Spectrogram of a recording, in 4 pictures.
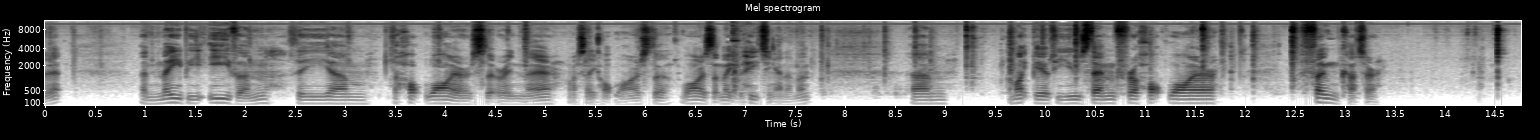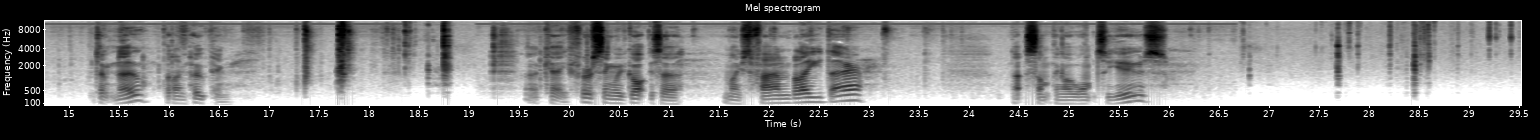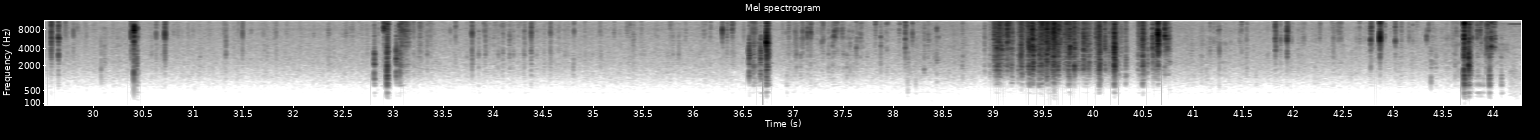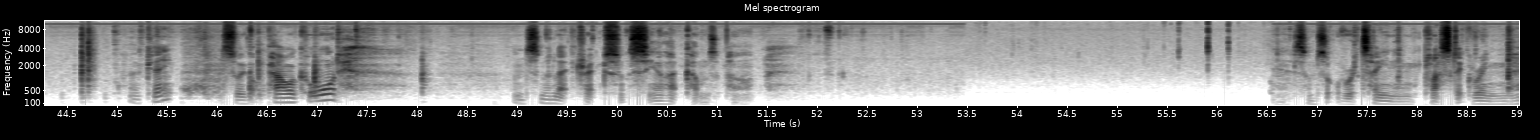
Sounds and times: Speech: 0.0s - 0.2s, 1.0s - 7.7s, 8.6s - 11.8s, 12.5s - 13.4s, 15.2s - 16.8s, 19.6s - 23.1s, 24.4s - 26.0s, 45.1s - 47.4s, 49.0s - 51.4s, 56.6s - 59.0s.

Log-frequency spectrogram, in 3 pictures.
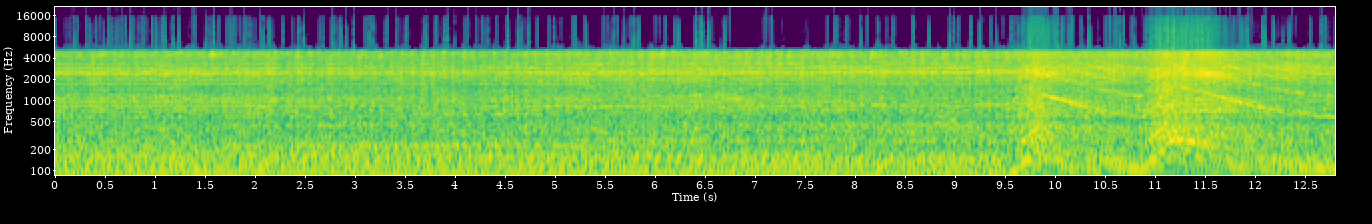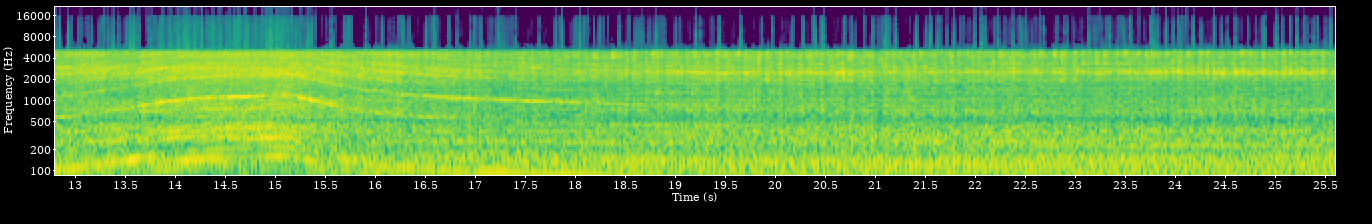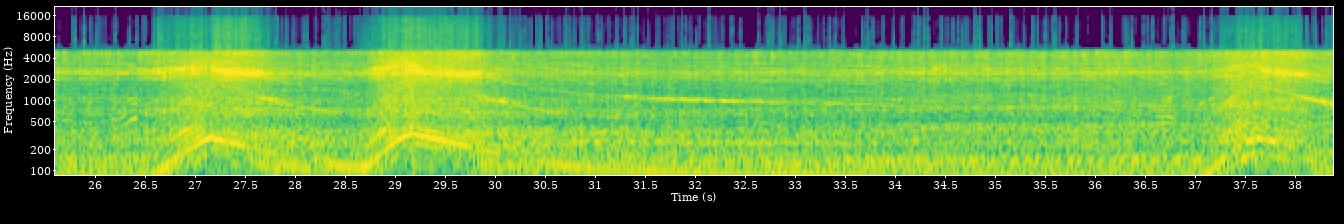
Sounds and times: Heavy engine (low frequency): 0.0s - 38.3s
Idling: 0.0s - 38.3s
Accelerating, revving, vroom: 9.6s - 16.8s, 26.4s - 30.7s, 37.1s - 38.3s.

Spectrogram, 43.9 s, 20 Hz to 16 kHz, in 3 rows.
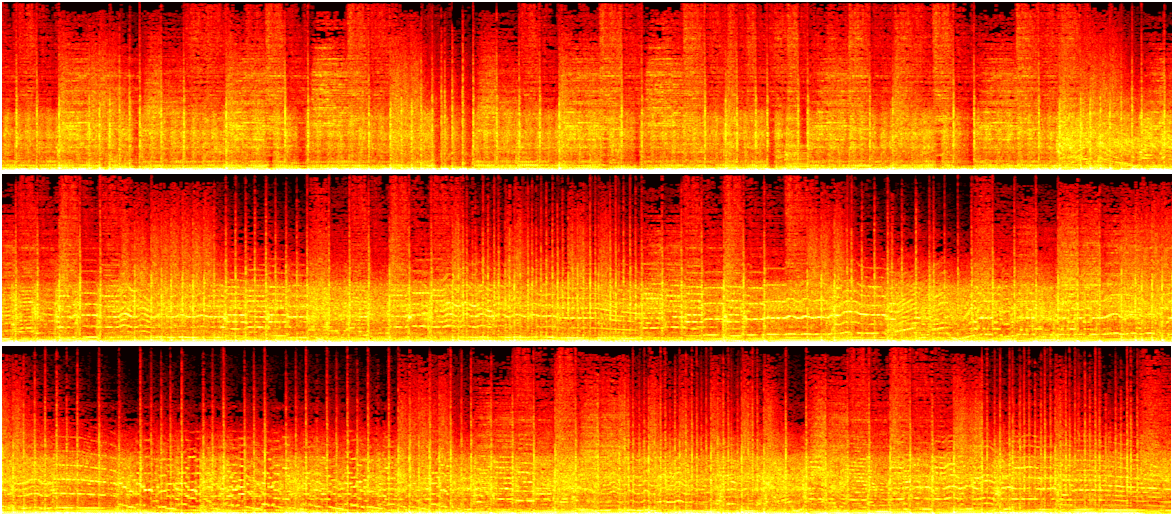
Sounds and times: Music: 0.0s - 43.8s.

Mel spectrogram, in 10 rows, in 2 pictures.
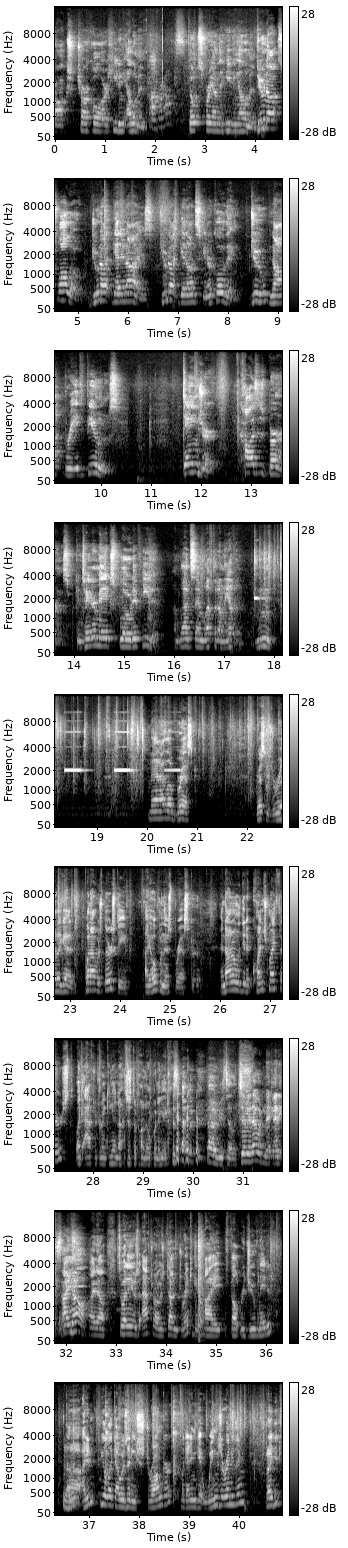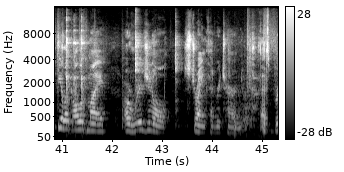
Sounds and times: Speech: 0.0s - 10.4s, 11.6s - 18.0s, 22.2s - 29.7s, 30.3s - 45.3s.

